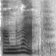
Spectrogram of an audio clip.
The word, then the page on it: unwrap: British English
